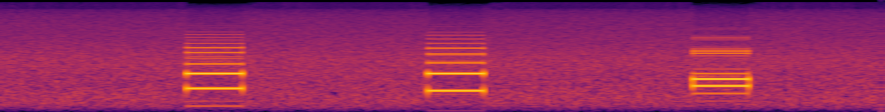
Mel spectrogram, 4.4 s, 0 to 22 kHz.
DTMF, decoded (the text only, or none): 9 6 *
